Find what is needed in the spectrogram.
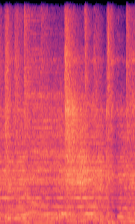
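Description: Live worship band playing: electric guitar strumming over a drum kit, with regular cymbal strokes and sustained keyboard notes.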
